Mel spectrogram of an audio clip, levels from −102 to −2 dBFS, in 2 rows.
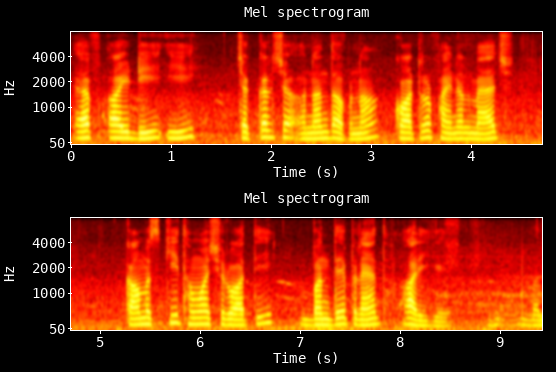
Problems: constant background noise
